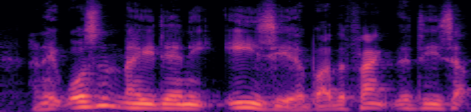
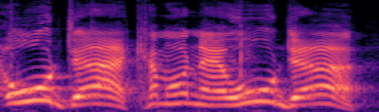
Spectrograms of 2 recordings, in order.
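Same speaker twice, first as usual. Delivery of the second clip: much higher, very loud call for order; the judge shouts the court to order; shouting order; 14 semitones higher, 12 dB louder than usual. Acted. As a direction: bellow it over the room. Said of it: "shouted Mister Butcher".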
